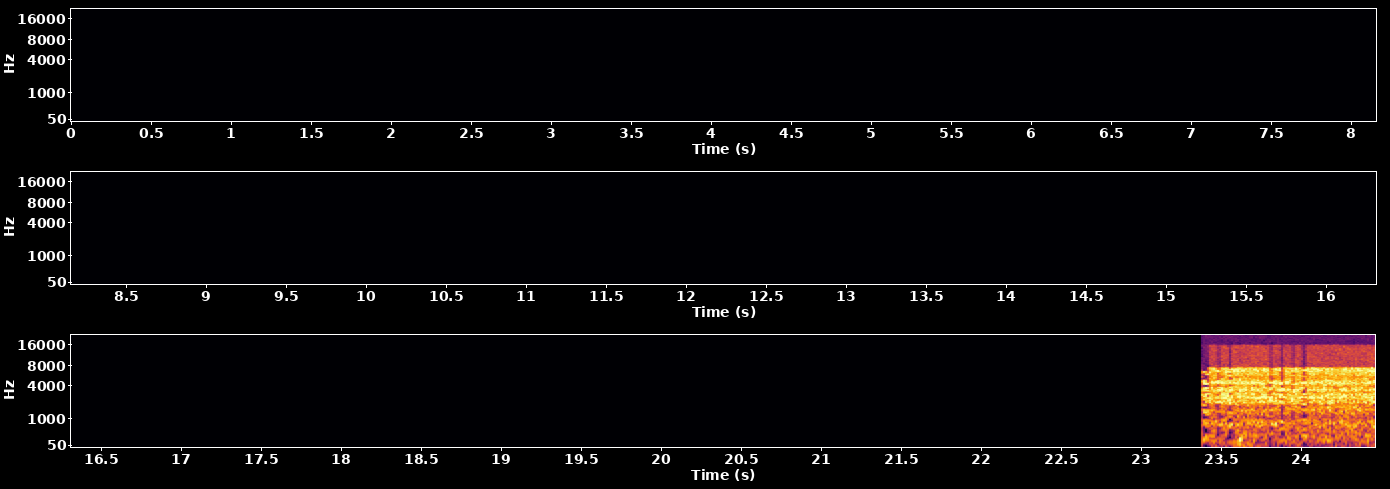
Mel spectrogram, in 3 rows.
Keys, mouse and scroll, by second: 0.8 space, 1.7 r, 4.7 space, 7.2 click, 8.5 click, 10.0 click, 11.9 click, 13.4 middle click, 14.3 shift+middle click, 16.7 click, 18.9-22.0 middle drag, 22.4 shift+middle click.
